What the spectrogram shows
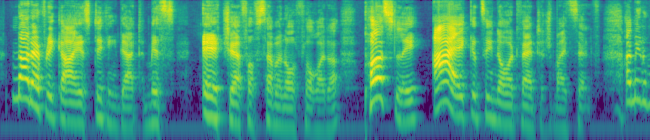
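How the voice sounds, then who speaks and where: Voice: mid-range voice, pushed and bright. Hans von Puppet, a cheeky male puppet professor, as a performer puts him on. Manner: playful, jokey, drops to asides. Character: male puppet sex-advice professor, cheeky and self-amused. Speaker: advice show host. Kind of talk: comedic advice monologue.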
